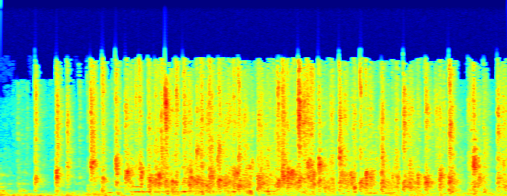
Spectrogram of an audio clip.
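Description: Audience applauding. Scattered claps start about half a second in, build to a dense patter, and thin out near the end.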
